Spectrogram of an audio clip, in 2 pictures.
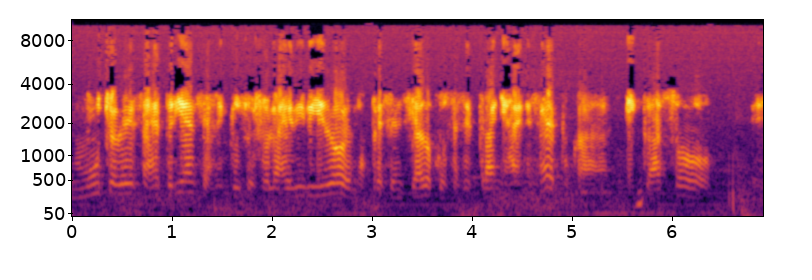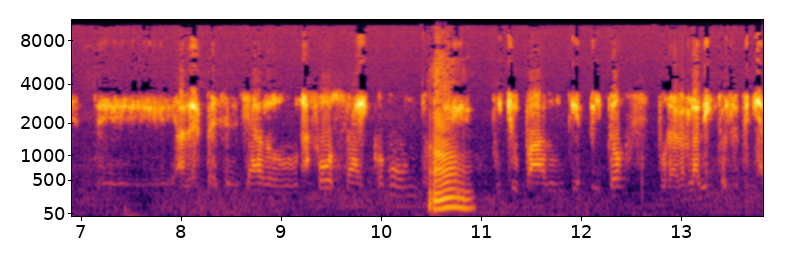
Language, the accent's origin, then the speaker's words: Spanish; Moreno, Buenos Aires Province, Argentina; Son de Moreno, hay dos o tres actores que vienen de otro lado, pero la mayoría somos de Moreno.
